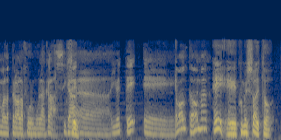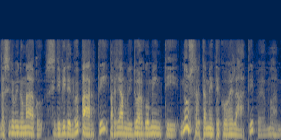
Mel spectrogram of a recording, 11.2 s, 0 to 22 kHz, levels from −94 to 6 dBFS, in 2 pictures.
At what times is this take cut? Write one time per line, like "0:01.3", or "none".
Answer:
0:03.5
0:04.2
0:05.5
0:07.8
